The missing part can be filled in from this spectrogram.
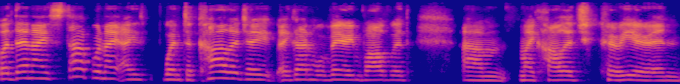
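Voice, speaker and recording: A woman speaks with a Romanian accent at a moderate pace. Her loudness stays very even. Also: medium pitch for a woman, ordinary pitch variation. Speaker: author and college teacher. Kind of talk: interview. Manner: halting, many fillers.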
